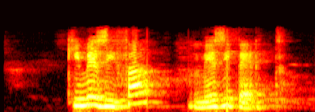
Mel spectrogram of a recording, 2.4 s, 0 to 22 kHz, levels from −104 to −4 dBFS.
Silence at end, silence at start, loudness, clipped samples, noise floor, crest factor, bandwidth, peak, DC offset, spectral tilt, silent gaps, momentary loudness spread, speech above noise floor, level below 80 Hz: 0.25 s; 0.5 s; -15 LUFS; under 0.1%; -44 dBFS; 14 dB; 7.8 kHz; -2 dBFS; under 0.1%; -5 dB/octave; none; 11 LU; 29 dB; -50 dBFS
